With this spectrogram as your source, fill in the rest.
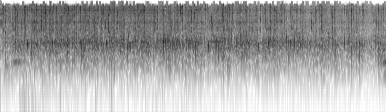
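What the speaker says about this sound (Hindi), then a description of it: "तो एक बार जोरदार तालियां।" A seated audience at a marketing plan seminar breaks into loud, steady applause, dense clapping sustained evenly for several seconds with no talk over it.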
